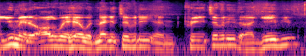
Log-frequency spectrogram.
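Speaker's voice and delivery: plain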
